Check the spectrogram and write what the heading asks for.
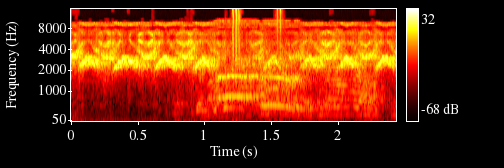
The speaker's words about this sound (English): Was there an alarm going off at that time? Yeah, that's a long story.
